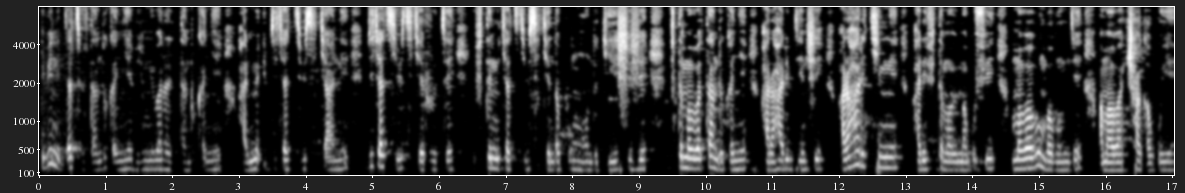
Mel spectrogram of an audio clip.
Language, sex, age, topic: Kinyarwanda, female, 18-24, health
